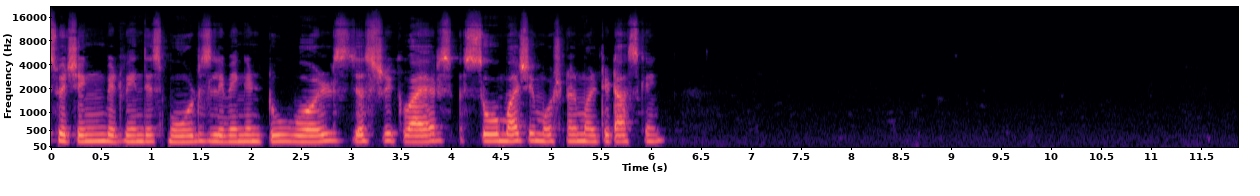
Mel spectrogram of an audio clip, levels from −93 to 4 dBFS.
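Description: At 8.51 to 8.55 s the speech jumps forward by around 40 ms: compressed frames skipped, here a single frame, which fits a frame length of 42.7 ms. The decoder never played that frame, either because it was missing from the stream or because it was rejected as damaged. There is no silent gap as in a dropout. The speech simply lurches ahead.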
